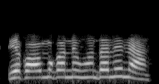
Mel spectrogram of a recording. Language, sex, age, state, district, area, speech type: Odia, female, 60+, Odisha, Angul, rural, conversation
